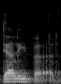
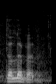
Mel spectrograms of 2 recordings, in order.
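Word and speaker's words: Delibird: delivered's name is pronounced Delhi bird and I'm like obviously it's deliberate because it's a pun on the word delivered so it has to rhyme come on keep up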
